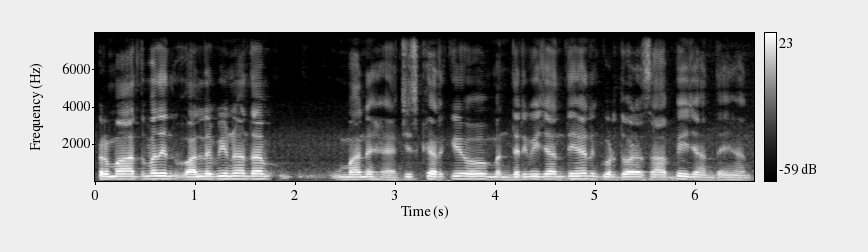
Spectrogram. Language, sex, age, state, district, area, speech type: Punjabi, male, 45-60, Punjab, Mohali, urban, spontaneous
